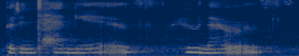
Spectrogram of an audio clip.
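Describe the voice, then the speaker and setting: For a soft-spoken ASMR roleplay, a woman acts an evil, ageless, youthful-looking witch who is gloating, seductive and predatory, speaking slowly, breathily and half-whispered. Her mid-range, warm voice is flat in delivery yet menacing and seductive, deliberate, hypnotic and condescending. Faint background noise is present.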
